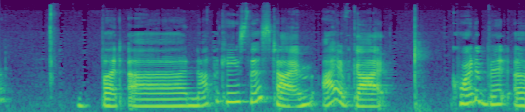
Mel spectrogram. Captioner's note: clap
